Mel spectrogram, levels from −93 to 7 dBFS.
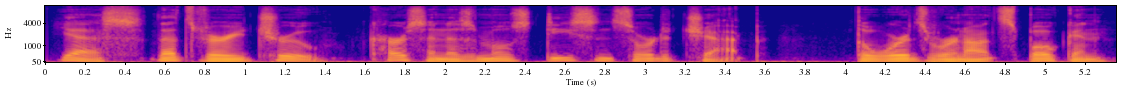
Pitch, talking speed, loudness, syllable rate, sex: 105 Hz, 190 wpm, -18 LUFS, 4.8 syllables/s, male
